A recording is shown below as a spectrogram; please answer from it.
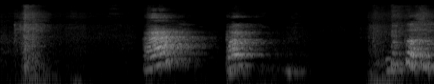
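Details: Shih Tzu dogs playing with their mom, giving a few short, harmonic barks in separate bursts with half-second pauses between them. Quiet gaps in between hold no other clear sounds.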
